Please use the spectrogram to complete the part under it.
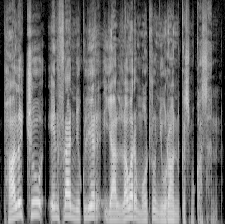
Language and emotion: Kashmiri, neutral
